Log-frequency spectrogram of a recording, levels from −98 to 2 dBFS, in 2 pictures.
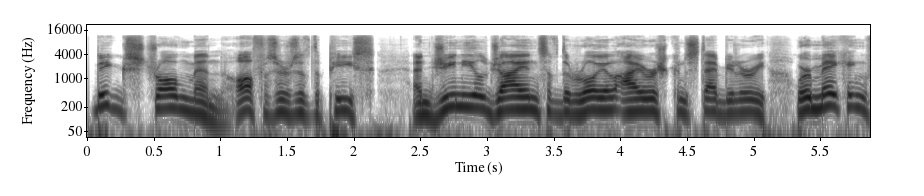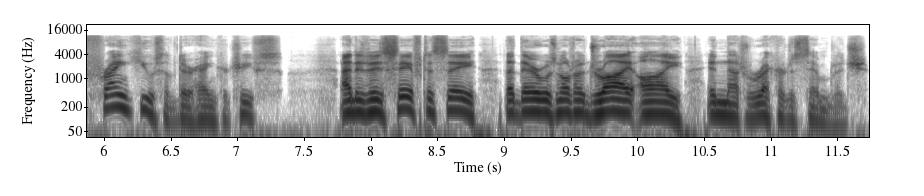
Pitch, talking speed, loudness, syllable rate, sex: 140 Hz, 200 wpm, -18 LUFS, 5.8 syllables/s, male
